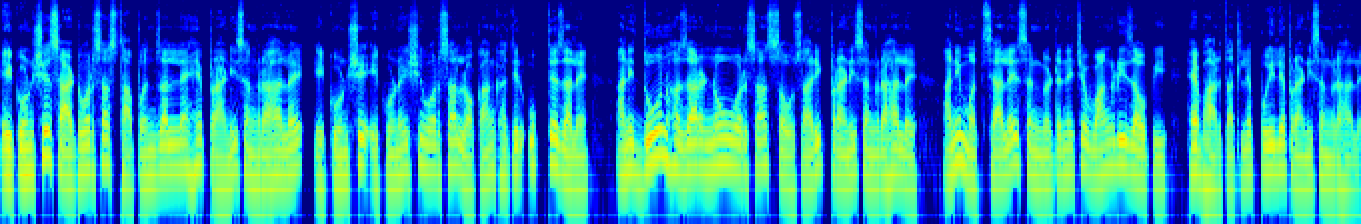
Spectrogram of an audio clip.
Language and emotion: Goan Konkani, neutral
